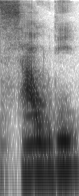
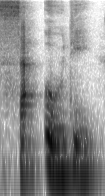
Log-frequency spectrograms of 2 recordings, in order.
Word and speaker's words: Saudi: When, for example, when you hear the word Saudi Arabia, it's actually not correct. It's Saudi. So there is a glottal stop. Like in Cockney English accent, instead of bottle, you will say bottle, right? It kind of sounds like that, the sound.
